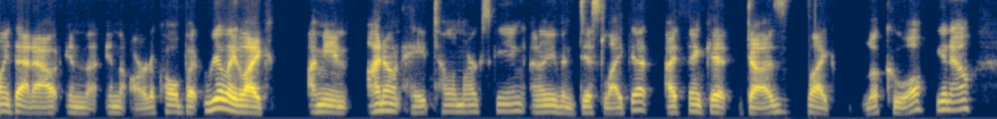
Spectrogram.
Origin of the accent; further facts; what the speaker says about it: Chicago, Illinois, United States; I'm an Irishman from Chicago, the owner of a robust mustache.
